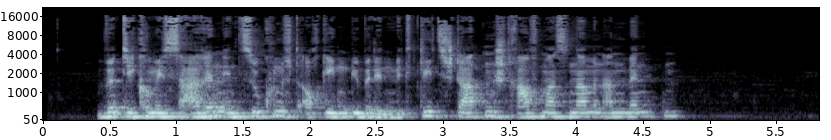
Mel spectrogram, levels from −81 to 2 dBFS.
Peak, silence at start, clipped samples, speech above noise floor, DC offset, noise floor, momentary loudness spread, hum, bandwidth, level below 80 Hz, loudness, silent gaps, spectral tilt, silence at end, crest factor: -2 dBFS; 0.4 s; under 0.1%; 46 dB; under 0.1%; -61 dBFS; 9 LU; none; 17 kHz; -50 dBFS; -16 LUFS; none; -5 dB/octave; 1.05 s; 16 dB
